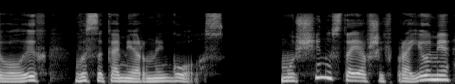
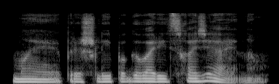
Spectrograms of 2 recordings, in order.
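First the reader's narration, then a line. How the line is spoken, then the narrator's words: Calm. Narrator (Russian): спокойно сказал Фулькер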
